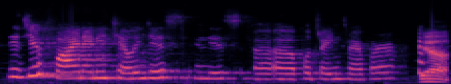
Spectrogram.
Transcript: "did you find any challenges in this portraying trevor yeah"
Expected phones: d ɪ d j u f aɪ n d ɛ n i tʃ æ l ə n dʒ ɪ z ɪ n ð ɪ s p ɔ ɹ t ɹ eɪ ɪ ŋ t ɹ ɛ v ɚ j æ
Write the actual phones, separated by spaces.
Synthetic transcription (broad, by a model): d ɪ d j u f aɪ n d ɛ n i tʃ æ l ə n dʒ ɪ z ɪ n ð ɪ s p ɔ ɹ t ɹ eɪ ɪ ŋ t ɹ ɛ p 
